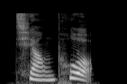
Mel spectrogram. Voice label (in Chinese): "强迫", Chinese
